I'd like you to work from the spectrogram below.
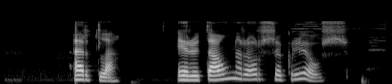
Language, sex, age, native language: Icelandic, female, 20-29, Icelandic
